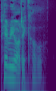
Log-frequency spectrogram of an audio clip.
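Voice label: "periodical", British English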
